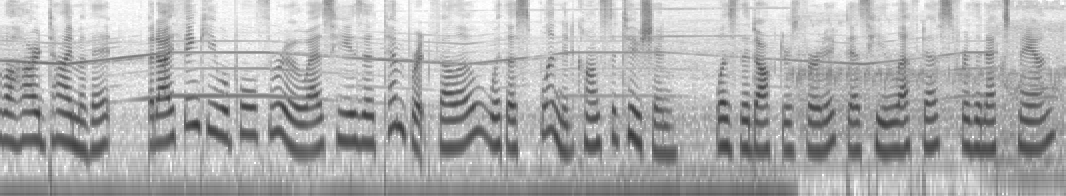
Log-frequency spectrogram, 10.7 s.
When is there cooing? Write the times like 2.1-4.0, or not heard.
not heard.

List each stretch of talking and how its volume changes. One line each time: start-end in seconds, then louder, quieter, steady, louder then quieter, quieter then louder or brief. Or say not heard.
0.0-10.6 steady.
